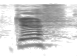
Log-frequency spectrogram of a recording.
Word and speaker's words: GIF: GIF. It's graphics, right? So it'd be g. Soft G, right? It's not a peanut butter, okay?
